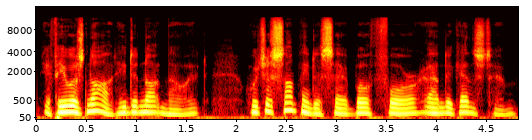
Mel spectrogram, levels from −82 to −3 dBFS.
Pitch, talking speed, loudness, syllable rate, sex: 140 Hz, 235 wpm, -16 LUFS, 5.1 syllables/s, male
